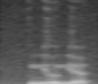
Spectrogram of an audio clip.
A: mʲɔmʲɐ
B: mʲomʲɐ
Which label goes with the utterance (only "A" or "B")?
B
